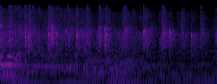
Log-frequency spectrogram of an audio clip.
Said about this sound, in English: And let the people of God say, amen. Amen. Oh, give the Lord a mighty hand clap.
